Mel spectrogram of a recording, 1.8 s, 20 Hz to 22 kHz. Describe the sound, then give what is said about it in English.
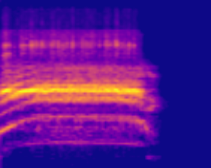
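Many cats wail together as an audience responding to a performance in a film scene, forming one loud, sustained, steady cry that holds for over a second and then cuts off abruptly. “Rather, 100 cats all wail,”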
